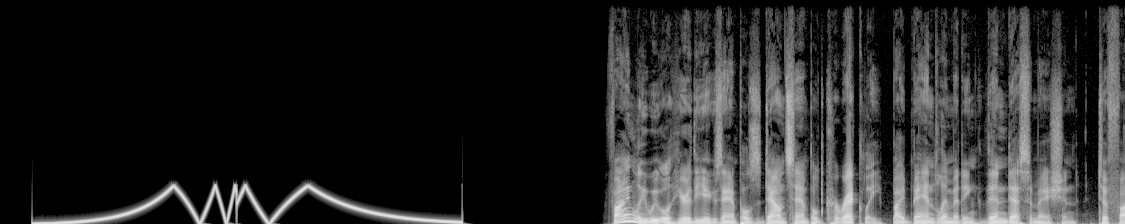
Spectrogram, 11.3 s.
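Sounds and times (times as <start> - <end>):
swept sine wave test tone: 0.3 - 4.7
speech: 6.1 - 11.2.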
